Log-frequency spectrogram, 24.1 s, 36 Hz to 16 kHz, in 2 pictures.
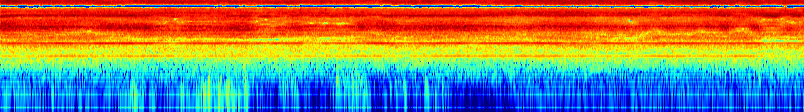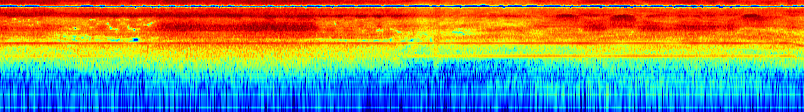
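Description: Cordless handheld electric air duster (a mini blower rated to 100,000 RPM) running continuously: a high, steady motor whine over the rush of air from its nozzle.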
